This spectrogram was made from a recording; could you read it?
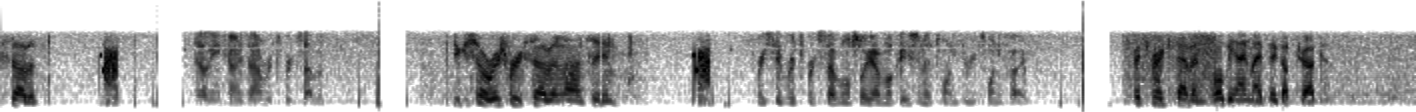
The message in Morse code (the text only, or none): none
